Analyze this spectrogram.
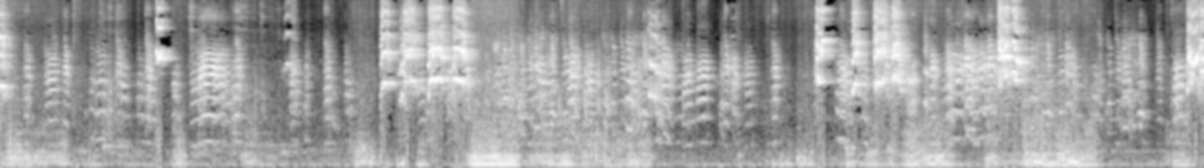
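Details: Busy zebra finch chatter: repeated nasal, trumpet-like notes in dense runs, with wing flutters and a low hum beneath.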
